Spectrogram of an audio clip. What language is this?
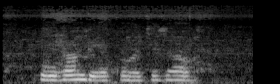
Kinyarwanda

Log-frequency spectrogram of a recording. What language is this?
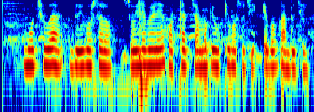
Odia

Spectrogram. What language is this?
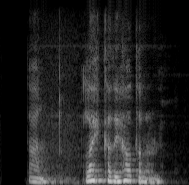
Icelandic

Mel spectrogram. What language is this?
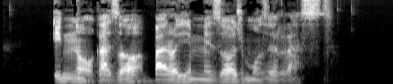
Persian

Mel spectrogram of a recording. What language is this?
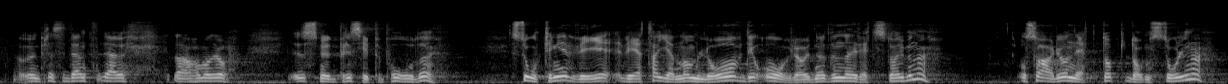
Norwegian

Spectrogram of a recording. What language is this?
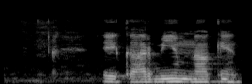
Eastern Balochi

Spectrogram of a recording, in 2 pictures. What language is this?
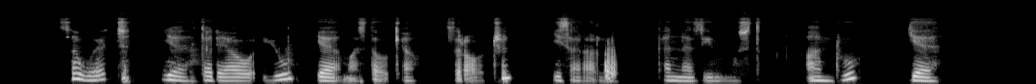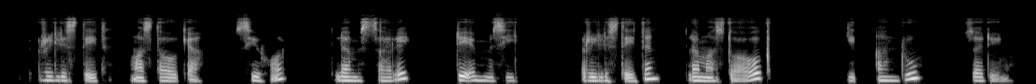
Amharic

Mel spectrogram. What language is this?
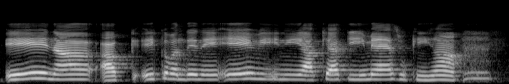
Punjabi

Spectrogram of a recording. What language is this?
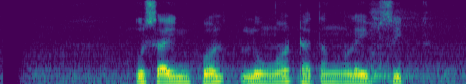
Javanese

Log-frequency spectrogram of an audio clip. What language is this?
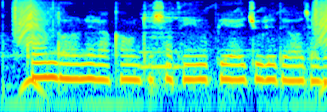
Bangla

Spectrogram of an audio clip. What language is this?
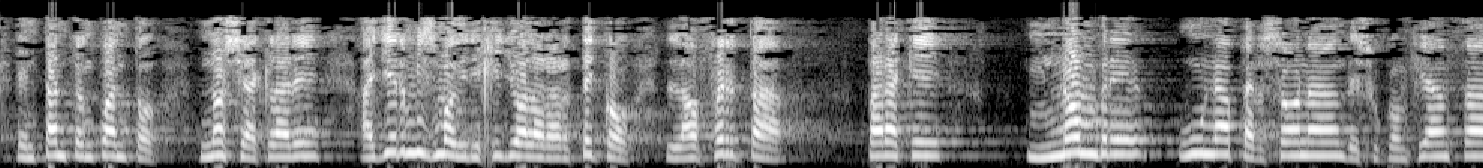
Spanish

